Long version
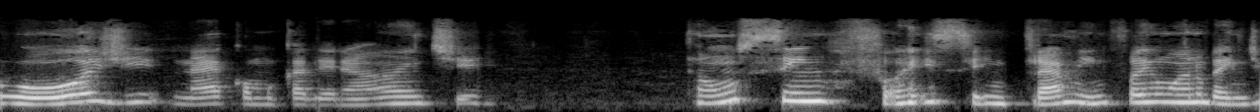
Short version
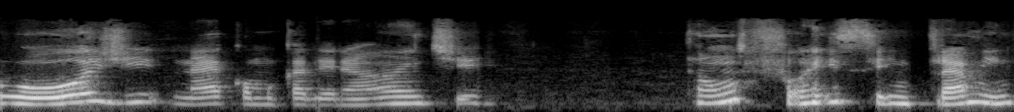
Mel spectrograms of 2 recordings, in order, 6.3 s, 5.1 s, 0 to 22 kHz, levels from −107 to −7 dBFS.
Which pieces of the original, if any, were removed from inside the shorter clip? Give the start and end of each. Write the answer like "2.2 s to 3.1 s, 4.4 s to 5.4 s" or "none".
3.7 s to 4.2 s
